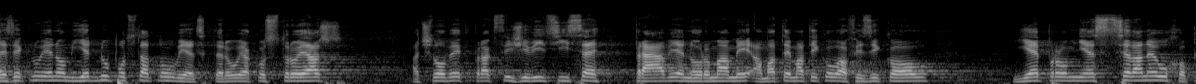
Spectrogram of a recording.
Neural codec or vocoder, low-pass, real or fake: none; 10.8 kHz; real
